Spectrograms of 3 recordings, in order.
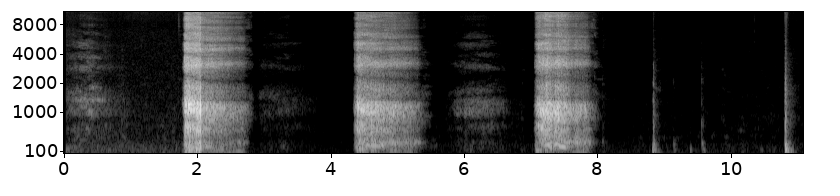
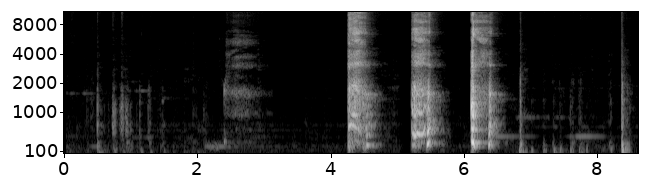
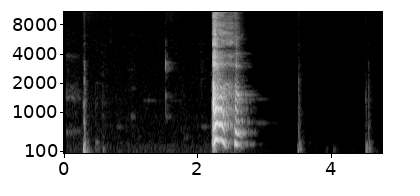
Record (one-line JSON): {"exhalation_length": "11.1 s", "exhalation_amplitude": 32766, "exhalation_signal_mean_std_ratio": 0.29, "three_cough_length": "8.6 s", "three_cough_amplitude": 29191, "three_cough_signal_mean_std_ratio": 0.23, "cough_length": "4.8 s", "cough_amplitude": 32768, "cough_signal_mean_std_ratio": 0.17, "survey_phase": "beta (2021-08-13 to 2022-03-07)", "age": "65+", "gender": "Female", "wearing_mask": "No", "symptom_runny_or_blocked_nose": true, "symptom_headache": true, "symptom_onset": "13 days", "smoker_status": "Ex-smoker", "respiratory_condition_asthma": false, "respiratory_condition_other": false, "recruitment_source": "REACT", "submission_delay": "4 days", "covid_test_result": "Negative", "covid_test_method": "RT-qPCR", "influenza_a_test_result": "Negative", "influenza_b_test_result": "Negative"}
